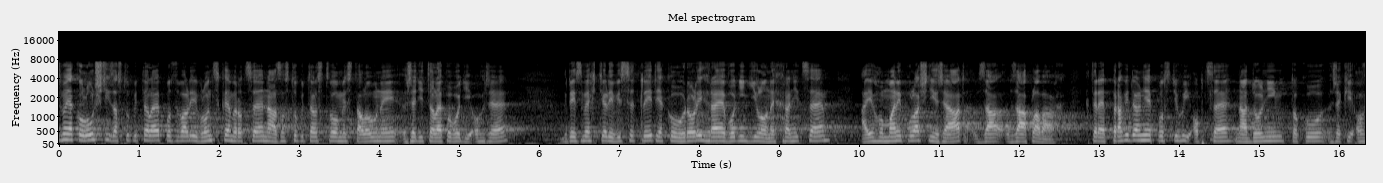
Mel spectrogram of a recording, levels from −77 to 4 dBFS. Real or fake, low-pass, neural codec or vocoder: real; 7.2 kHz; none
